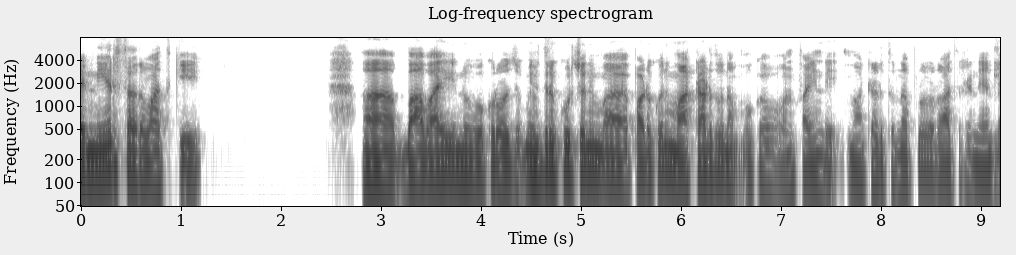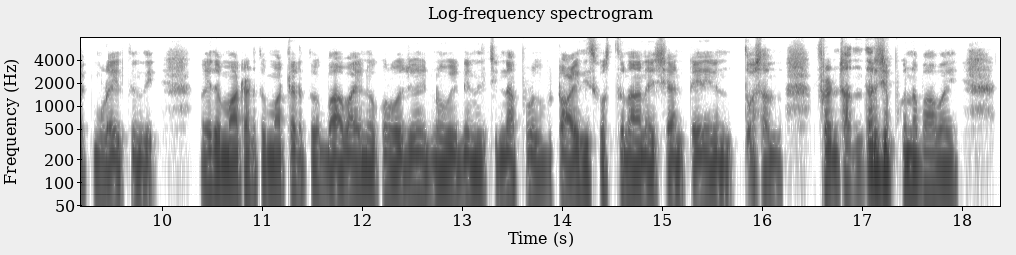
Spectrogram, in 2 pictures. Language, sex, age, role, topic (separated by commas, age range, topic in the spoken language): Telugu, male, 40-44, guest, మాటలకంటే చర్యలే ఎక్కువ ప్రభావం చూపుతాయా?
